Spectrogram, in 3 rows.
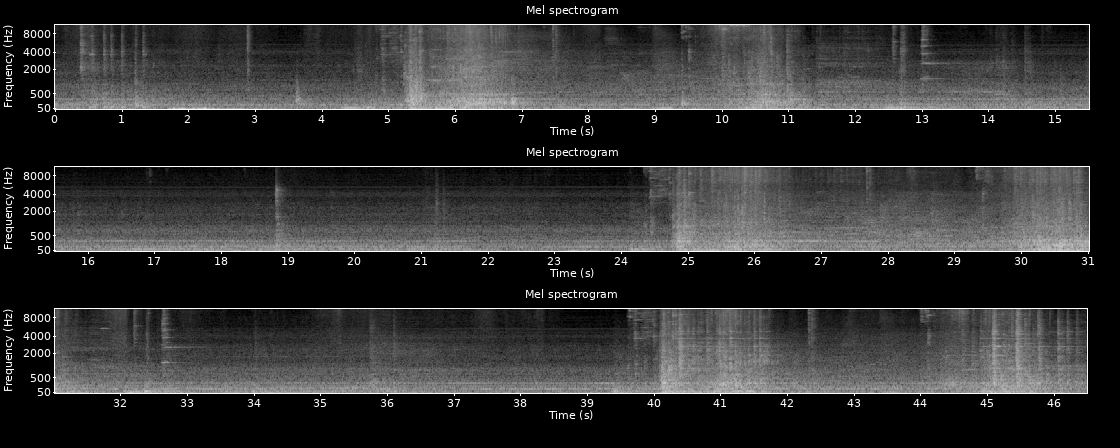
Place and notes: Martin Buber St, Jerusalem - Elevator 2 at Bezalel Academy of Arts and Design
Elevator (2) at Bezalel Academy of Arts and Design.
Some people talking, Arabic and Hebrew.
